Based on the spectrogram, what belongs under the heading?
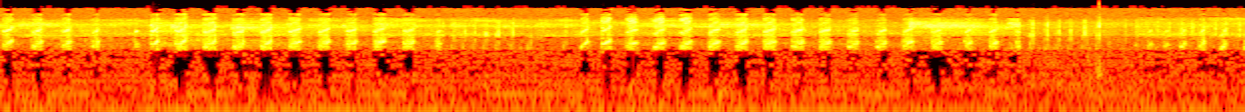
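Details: Edible-nest swiftlet calling sound to attract the birds: fast, high twittering chirps in overlapping runs, nearly three per second, with a brief smoother whistled stretch near the end.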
